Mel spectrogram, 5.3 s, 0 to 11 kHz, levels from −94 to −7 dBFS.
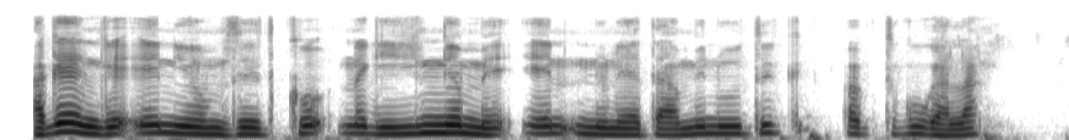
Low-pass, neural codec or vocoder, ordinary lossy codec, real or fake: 7.2 kHz; none; none; real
